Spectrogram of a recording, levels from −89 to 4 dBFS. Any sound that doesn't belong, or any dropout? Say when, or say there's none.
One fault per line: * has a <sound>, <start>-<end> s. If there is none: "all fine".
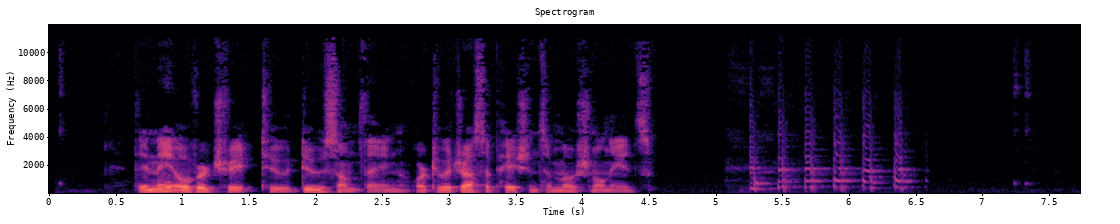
* has a laugh, 5.1-6.6 s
